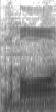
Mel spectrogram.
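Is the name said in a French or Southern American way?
French. The name is said with a French pronunciation. "however it's pronounced in French"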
